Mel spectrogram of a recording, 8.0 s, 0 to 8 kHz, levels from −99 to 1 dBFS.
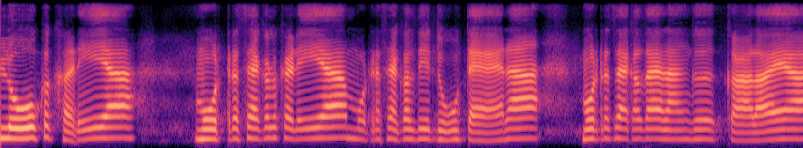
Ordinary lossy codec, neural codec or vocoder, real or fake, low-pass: none; codec, 16 kHz in and 24 kHz out, 0.9 kbps, LongCat-Audio-Codec, four codebook decoder; fake; 7.2 kHz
